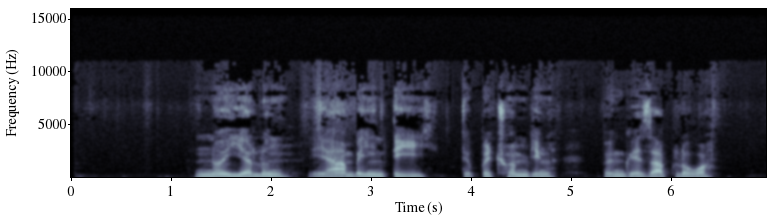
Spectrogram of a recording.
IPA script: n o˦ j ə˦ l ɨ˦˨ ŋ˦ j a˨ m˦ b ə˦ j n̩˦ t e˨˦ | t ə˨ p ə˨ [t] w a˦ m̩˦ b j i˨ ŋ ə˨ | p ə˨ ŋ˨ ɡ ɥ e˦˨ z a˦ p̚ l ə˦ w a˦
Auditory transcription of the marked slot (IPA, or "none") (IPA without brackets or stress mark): t͡ʃ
